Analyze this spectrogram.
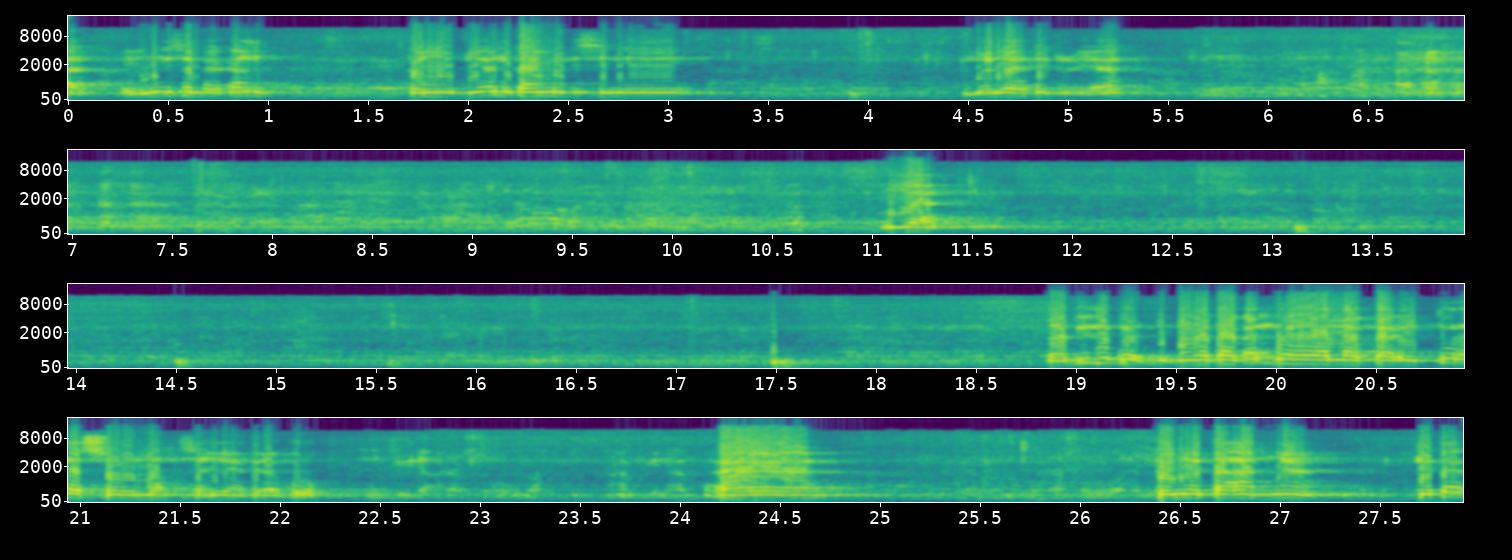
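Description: An elderly man chants loudly into a microphone, with pauses between phrases.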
